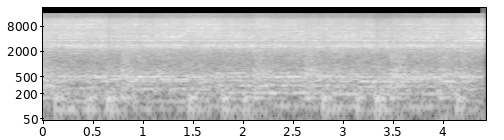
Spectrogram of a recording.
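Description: Loud recorded rock song with a drum kit keeping time, dense and steady throughout.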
